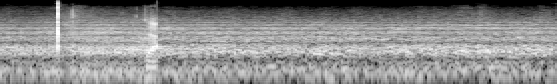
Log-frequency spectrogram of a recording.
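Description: Sharp crack of a bat hitting a pitched baseball about half a second in, fouling it off into the stands, over the steady murmur of a ballpark crowd.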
